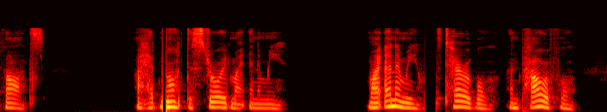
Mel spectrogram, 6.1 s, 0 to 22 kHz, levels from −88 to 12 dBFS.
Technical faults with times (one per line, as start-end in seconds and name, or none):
1.62-1.75 packet loss on an ADPCM call
4.24-4.42 packet loss on an ADPCM call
